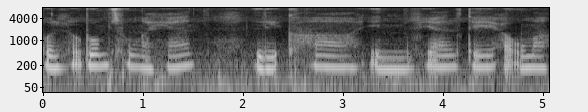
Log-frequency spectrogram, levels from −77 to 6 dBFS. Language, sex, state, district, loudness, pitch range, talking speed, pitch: Mizo, female, Mizoram, Aizawl, -21 LUFS, 175-195 Hz, 120 wpm, 180 Hz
